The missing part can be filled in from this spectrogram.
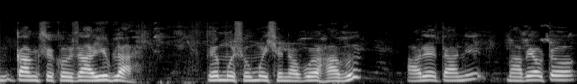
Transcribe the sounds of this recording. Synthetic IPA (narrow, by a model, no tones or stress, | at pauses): ɡaŋsekʰɯzajɯbla | b̥emːɯsɔwmɯjsenawbɯɦabɯ | aɾedani | mabejawtɔ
